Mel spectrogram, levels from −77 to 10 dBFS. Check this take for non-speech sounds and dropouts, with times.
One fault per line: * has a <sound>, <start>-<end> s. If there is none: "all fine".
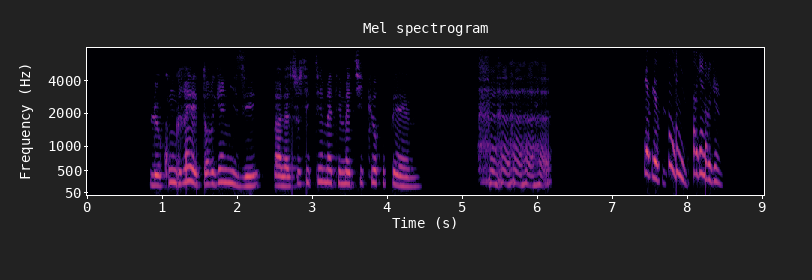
* has a laugh, 5.2-6.2 s
* has a chirp, 7.4-8.5 s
